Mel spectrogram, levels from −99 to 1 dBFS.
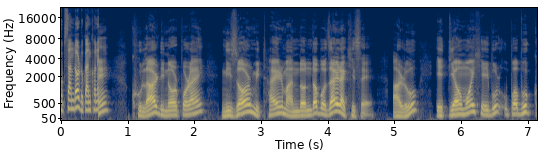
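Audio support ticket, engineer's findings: Audio read two samples at a time (double speed), 0.00 to 0.56 s: speech runs exactly 2x fast, pitched a full octave up. Probable component: reader misframing paired samples, assuming stereo or double width. Unlike most sample-rate mismatches, the ratio is exactly 2.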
